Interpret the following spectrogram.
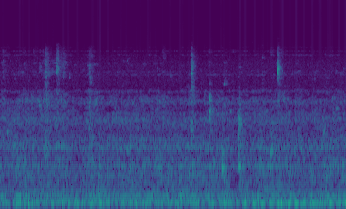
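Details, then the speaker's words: Gas boiler after fixing low incoming gas pressure that earlier gave small flames: steady low burner roar with light ticks, now clearly getting more gas and firing normally. "Fire's up yeah I couldn't hear a run yesterday barely sounds like I got a lot more gas"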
